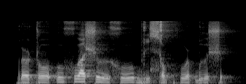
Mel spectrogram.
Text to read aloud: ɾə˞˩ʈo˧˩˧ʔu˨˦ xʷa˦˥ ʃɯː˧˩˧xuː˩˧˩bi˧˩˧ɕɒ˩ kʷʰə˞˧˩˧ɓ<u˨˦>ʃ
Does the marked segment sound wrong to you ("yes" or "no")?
yes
